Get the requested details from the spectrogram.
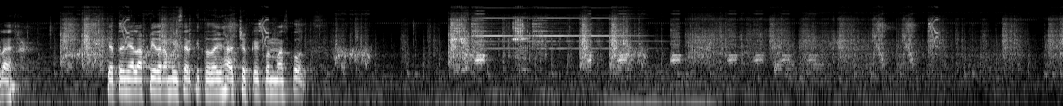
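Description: Upbeat video game music plays.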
